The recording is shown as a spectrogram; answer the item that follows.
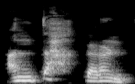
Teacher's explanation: अंतःकरण शब्द में अंतः त के बाद ह की ध्वनि आती है, अंतः ह पूरा नहीं है फिर भी ह की ध्वनि है, तो वैसी स्थिति में हम लोग इस विसर्ग का प्रयोग करते हैं।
